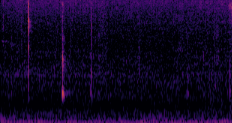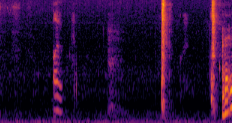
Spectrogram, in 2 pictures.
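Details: Infant hiccuping, cooing and sneezing: quiet room hum with small infant noises, then two brief sharp sneezes near the end; ordinary infant sneezing.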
